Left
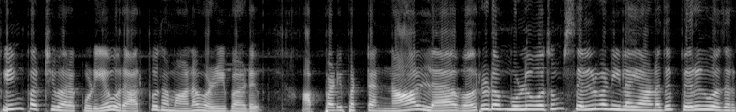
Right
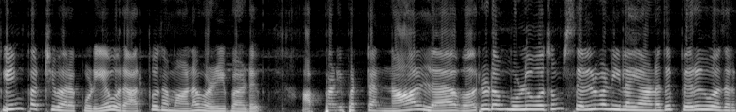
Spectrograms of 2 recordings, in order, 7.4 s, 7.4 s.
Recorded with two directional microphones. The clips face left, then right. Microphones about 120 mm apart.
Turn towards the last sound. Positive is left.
turn(degrees=35)  # may be behind; listen again after turning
